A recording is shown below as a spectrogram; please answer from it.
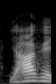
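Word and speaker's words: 야훼: 하나님은 특별했습니다 그래서 유대인들은 이 히브리 씩 발음으로 말한다면 하나님의 이름이 야외 주 야외 우리가 여호와 야외가 하나님의 이름입니다 그래서 유대인들은 이 야외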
